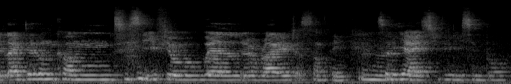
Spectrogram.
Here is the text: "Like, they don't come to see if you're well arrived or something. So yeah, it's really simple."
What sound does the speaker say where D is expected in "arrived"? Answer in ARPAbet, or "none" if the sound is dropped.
D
